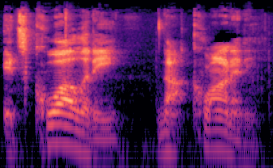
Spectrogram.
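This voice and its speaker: A man co-hosting a podcast in casual chat, rambling with fillers and restarts. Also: moderate pace. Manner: rambling, many fillers and restarts, lively pitch. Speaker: podcast co-host.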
